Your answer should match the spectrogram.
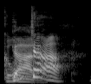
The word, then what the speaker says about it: Gunther: You always gotta go up on that second syllable. Gunther.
